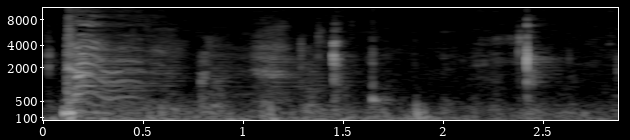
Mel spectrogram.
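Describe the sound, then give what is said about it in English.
Wet chewing of a piece of carrot cake, something soft with a few sharper crunchy bites and small mouth clicks, irregular and fairly quiet, with no talking. “It's not the best one I have, but, you know, if you're in a rush and you want a nice piece of carrot cake, this will do.”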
